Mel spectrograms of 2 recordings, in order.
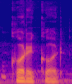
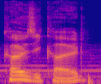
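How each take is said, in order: First: The name is said in the local way. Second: The name is read out as it is spelled. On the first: The speaker knows the local name. The speaker calls it right. "It is Kozhikode" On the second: The speaker is a tourist. The speaker calls it wrong. "which is spelt cozy code, but don't say that because only tourists call it that"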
